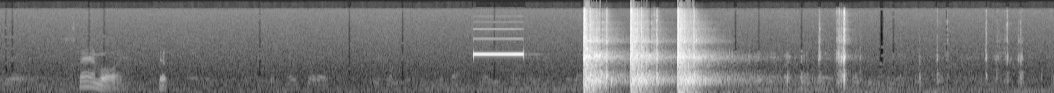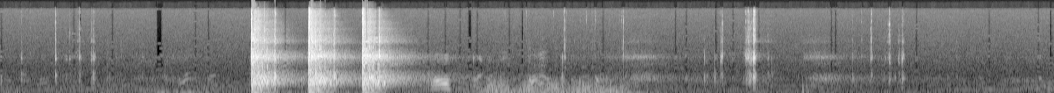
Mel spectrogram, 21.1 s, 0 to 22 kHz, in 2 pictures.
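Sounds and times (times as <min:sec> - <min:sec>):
shot timer beep: 0:04.8 - 0:05.3
shotgun shots: 0:05.8 - 0:07.5, 0:13.0 - 0:14.8.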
